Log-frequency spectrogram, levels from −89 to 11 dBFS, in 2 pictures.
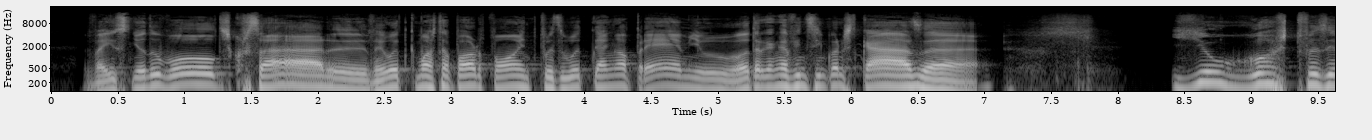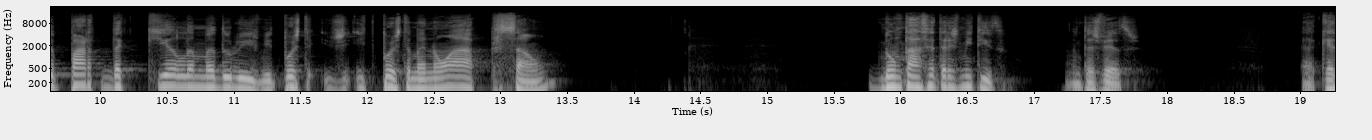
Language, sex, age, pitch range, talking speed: Portuguese, male, 30-49, 100-140 Hz, 155 wpm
